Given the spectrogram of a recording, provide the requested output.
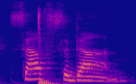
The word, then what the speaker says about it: South Sudan: South Sudan. South Sudan. Sudan. So the second syllable there is the stressed one.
